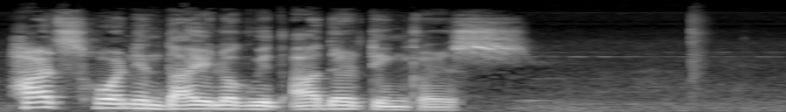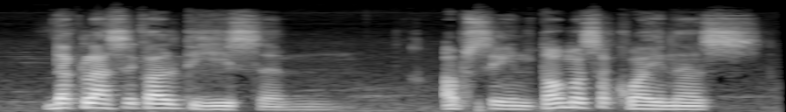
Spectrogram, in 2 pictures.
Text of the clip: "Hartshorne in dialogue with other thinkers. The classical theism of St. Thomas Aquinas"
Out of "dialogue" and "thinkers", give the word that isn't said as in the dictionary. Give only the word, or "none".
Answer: thinkers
